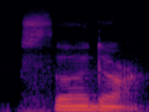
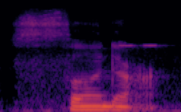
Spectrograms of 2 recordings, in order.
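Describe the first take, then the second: No difference in how they are said.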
